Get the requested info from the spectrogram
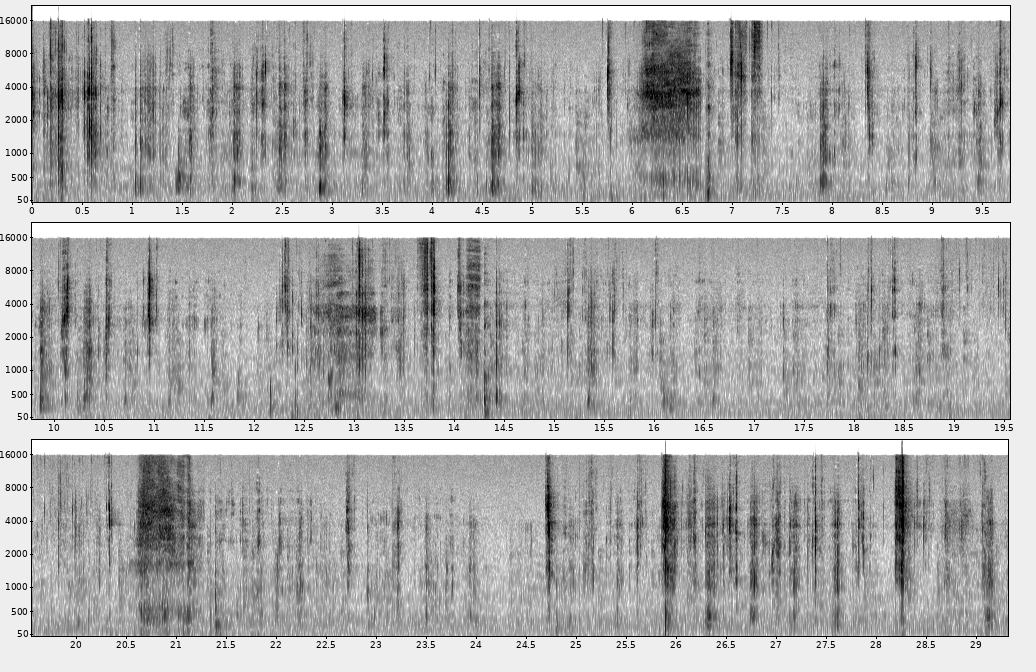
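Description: Close-miked eating by hand: wet chewing, lip-smacking and small crunches as a man eats roast chicken and rice. A few louder hissing sounds, each about a second long, break in three times.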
